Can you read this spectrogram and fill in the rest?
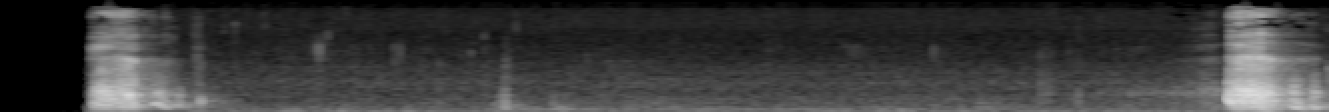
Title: Cat coughing Sound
